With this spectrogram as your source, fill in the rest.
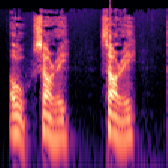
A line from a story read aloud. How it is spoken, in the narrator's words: the peasant said anxiously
